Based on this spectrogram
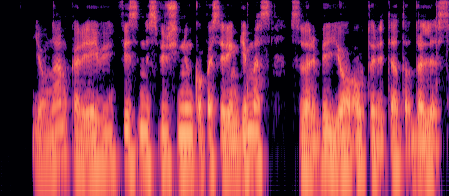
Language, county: Lithuanian, Šiauliai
